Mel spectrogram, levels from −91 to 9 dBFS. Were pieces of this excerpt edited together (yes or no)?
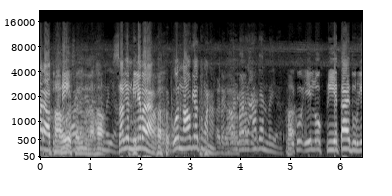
no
